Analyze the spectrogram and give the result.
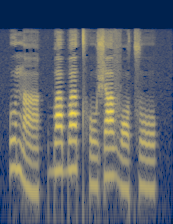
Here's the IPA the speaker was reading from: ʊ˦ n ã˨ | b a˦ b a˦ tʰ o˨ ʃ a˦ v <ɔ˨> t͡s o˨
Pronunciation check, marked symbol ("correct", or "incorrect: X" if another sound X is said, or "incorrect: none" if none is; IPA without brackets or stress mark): correct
